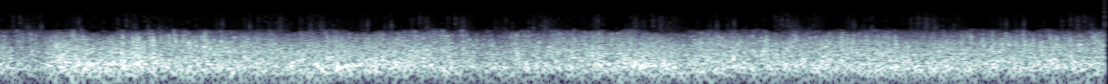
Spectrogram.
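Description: Steady low rumbling of a volcano sound effect, with faint crackles over it, ahead of an eruption.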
